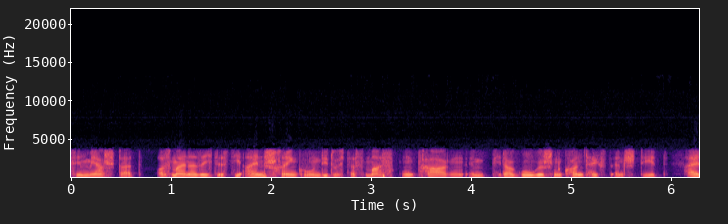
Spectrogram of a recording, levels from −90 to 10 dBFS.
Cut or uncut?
uncut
